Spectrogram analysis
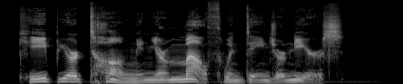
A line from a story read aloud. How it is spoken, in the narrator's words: Roddy growled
